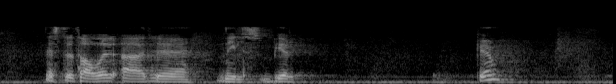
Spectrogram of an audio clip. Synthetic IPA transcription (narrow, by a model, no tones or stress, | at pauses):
nɛst̪ət̪ʰɑːləɾæɾnɪlsbjœɾ | kə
